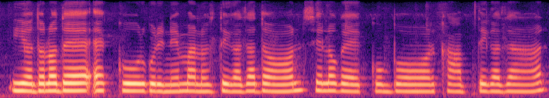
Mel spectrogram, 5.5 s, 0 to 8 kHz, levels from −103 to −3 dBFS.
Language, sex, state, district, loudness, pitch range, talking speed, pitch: Chakma, female, Tripura, Unakoti, -16 LUFS, 210-230 Hz, 140 wpm, 220 Hz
